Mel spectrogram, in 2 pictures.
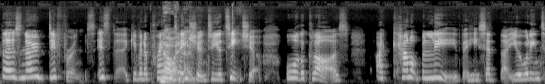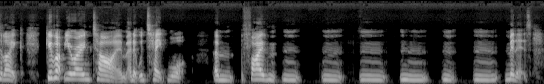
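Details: Person who stammers, speaking as a podcast host; stammering.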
